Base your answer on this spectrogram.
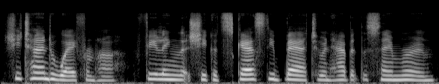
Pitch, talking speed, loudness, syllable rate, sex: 215 Hz, 220 wpm, -17 LUFS, 5.5 syllables/s, female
